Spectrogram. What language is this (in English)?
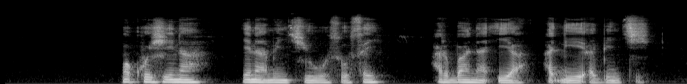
Hausa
